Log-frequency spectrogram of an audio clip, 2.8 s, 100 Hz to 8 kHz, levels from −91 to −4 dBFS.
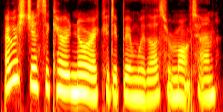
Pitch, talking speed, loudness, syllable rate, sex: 215 Hz, 260 wpm, -17 LUFS, 6.7 syllables/s, female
